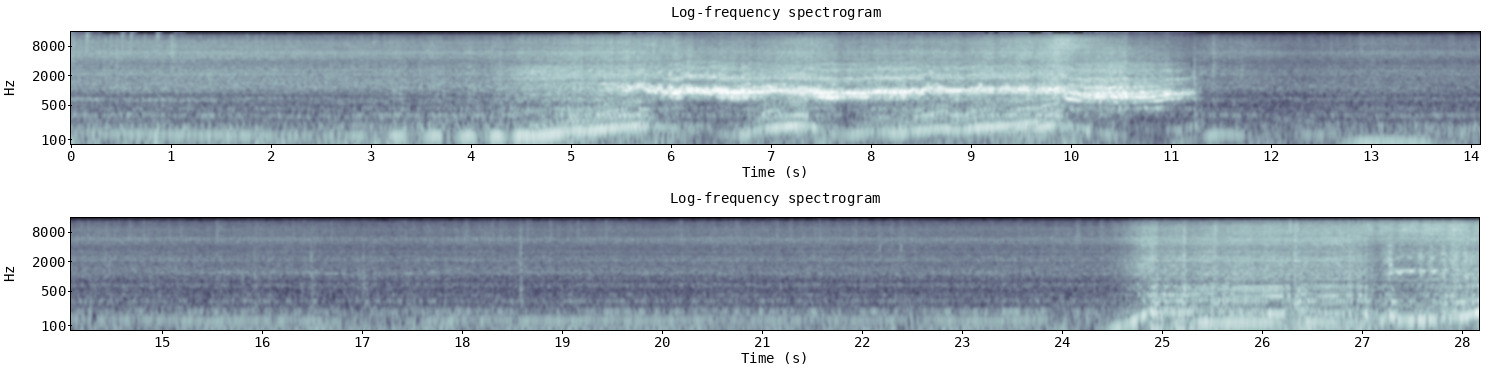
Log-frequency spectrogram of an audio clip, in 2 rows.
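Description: Koenigsegg One:1's twin-turbo V8, heard from inside the cabin at low speed: revving up and down with tyres squealing for several seconds, then running more quietly. Near the end it surges loudly with rising pitch as the car launches into a full-throttle run.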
